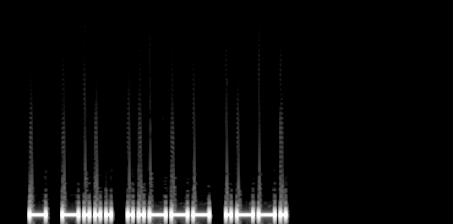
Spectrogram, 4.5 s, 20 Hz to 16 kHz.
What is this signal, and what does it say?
Morse code, heard as a keyed tone, about 22 wpm, 700 Hz. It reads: TB2P
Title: DXCC-100 Call Signs - 4 Characters - Repeated 2x - 22wpm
